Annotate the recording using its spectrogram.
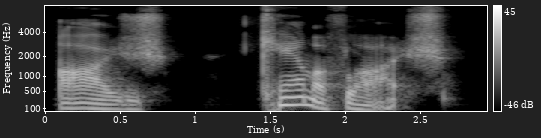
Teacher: And we have this word, camouflage. Again, the AGE makes the open sound ah plus the zh sound.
